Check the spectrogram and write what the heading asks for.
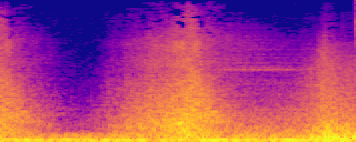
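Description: Two whoosh sound effects, each swelling up and fading away, the second peaking about a second in, over a steady deep bass rumble. They open an animated logo intro.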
